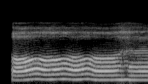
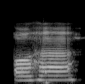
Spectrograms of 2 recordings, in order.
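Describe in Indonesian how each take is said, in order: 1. Kedua vokal dibaca panjang, masing-masing dua ketukan. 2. Kedua vokal dibaca pendek, tidak ditahan. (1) "gitu dua" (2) "Tak boleh kita baca pendek. Salah"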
